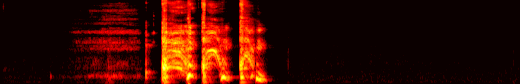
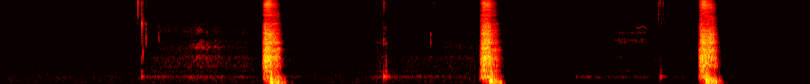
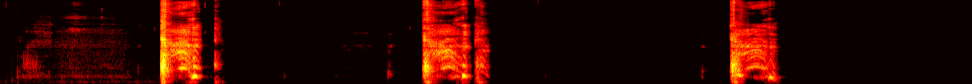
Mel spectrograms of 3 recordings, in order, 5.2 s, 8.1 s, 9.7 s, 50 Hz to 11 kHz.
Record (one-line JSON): {"cough_length": "5.2 s", "cough_amplitude": 32768, "cough_signal_mean_std_ratio": 0.29, "exhalation_length": "8.1 s", "exhalation_amplitude": 32180, "exhalation_signal_mean_std_ratio": 0.2, "three_cough_length": "9.7 s", "three_cough_amplitude": 32768, "three_cough_signal_mean_std_ratio": 0.22, "survey_phase": "beta (2021-08-13 to 2022-03-07)", "age": "18-44", "gender": "Female", "wearing_mask": "No", "symptom_none": true, "smoker_status": "Never smoked", "respiratory_condition_asthma": false, "respiratory_condition_other": false, "recruitment_source": "REACT", "submission_delay": "2 days", "covid_test_result": "Negative", "covid_test_method": "RT-qPCR", "influenza_a_test_result": "Negative", "influenza_b_test_result": "Negative"}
